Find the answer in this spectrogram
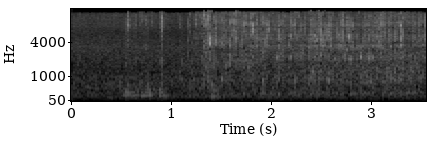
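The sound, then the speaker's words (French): Water pours into a container for making granita, about three litres going in. A bright, splashy gush builds after the first second and keeps up a continuous rushing trickle to the end. “il faut mettre 3 litres d'eau. Et ensuite verser le sucre qui est dedans.”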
